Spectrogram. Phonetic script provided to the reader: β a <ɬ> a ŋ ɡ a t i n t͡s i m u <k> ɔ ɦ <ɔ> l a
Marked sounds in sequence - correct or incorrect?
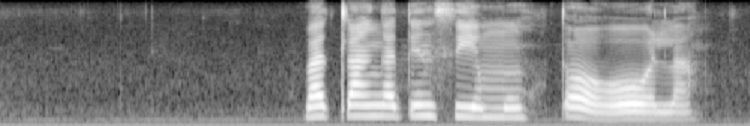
incorrect: t͡ɬ, incorrect: t, incorrect: ɔː

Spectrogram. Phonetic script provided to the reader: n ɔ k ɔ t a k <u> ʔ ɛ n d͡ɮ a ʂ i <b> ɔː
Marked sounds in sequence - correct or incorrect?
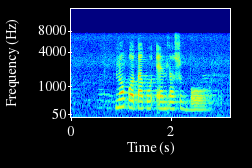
correct, correct

